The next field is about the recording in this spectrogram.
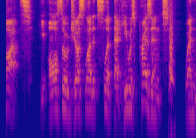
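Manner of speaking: plain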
